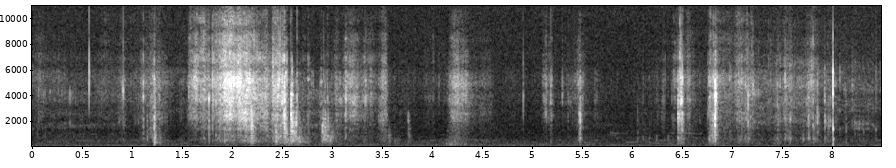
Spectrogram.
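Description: Faint rustling and crinkling of a canvas bag and the clear plastic carrier sheet of a heat-transfer vinyl design being handled and positioned by hand, with a short louder rustle about two seconds in and a few light clicks and taps.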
